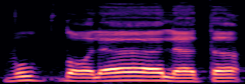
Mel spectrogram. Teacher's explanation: ضاد کو موٹا کر کے پر کر کے پڑھیں گے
